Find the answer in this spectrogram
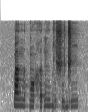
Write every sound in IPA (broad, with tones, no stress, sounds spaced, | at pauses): k͡p a˦ n ə˧ k͡p ɔ̃˧ h ə˧ ɗ ĩ˦ ɡ͡b i˧ ʃ ɨ˧ d͡ʒ i˦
